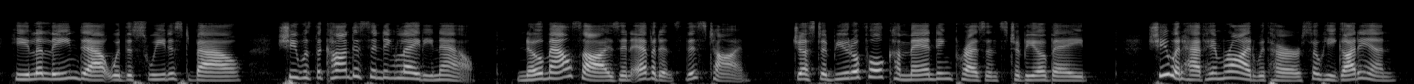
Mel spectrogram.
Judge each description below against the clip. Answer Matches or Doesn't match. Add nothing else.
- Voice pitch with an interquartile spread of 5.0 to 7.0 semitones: Matches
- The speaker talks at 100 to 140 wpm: Doesn't match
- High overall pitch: Matches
